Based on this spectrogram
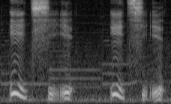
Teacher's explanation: there's a tone change, so it's fourth tone, third tone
